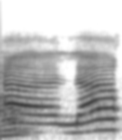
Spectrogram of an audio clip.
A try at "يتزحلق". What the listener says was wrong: No. The ha is sukun. Yatazah.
